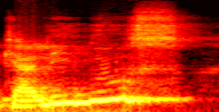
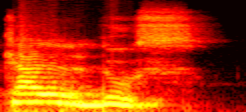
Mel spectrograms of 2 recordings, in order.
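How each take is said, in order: First: The short middle vowel is pronounced. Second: The short middle vowel is dropped. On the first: This is the older classical form. "pour dire chaud, c'était calidus" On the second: This is how people came to say it in everyday speech. "les gens de plus en plus vont dire caldus"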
